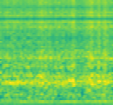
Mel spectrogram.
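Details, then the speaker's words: Volvo at idle on road test after cooling fan work: steady idle with a faint, occasional stumble, not on one cylinder, persisting with air con off; misfire traced to a loose injector earth. "got this annoying little misfire I got to find not on one cylinder just cut that all together so do something ignition module or injector module or a bad Earth"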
